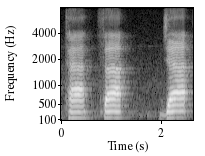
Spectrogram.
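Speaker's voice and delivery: "ta, tha, ja" each letter said crisply and apart; letter sounds demo. Shown as a demonstration. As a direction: spell out "ta, tha, ja" slowly. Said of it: "like this".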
